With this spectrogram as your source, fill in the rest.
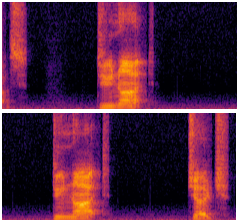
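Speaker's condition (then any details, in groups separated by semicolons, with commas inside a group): Cerebral palsy; affects speech and balance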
